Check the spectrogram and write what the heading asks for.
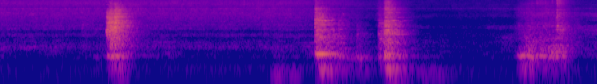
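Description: Three short knocks of kitchen items being handled and set down on a counter: one about a second in, then two about half a second apart.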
